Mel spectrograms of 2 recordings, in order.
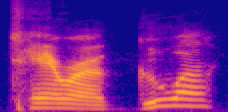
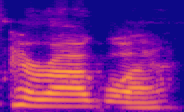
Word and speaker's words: Teragua: Um, artistic vision and Terraua. It's okay. It's It's pronounced Teragua. Teragua. Okay. Teragua.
